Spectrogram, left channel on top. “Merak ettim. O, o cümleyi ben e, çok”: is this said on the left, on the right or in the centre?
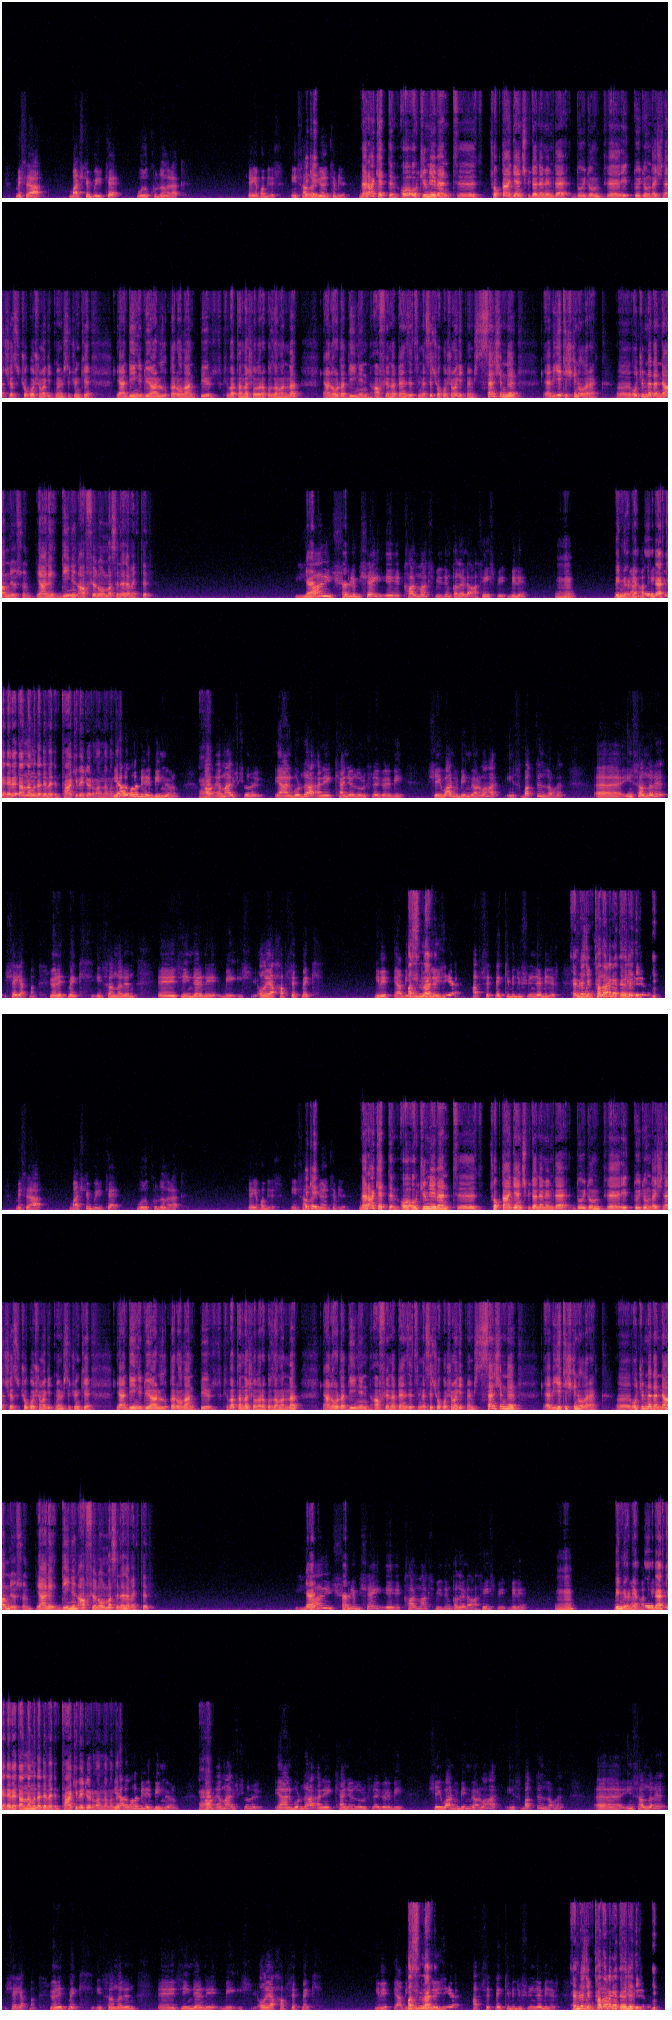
Right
